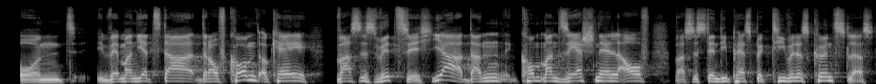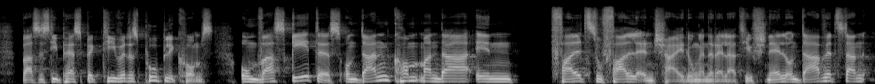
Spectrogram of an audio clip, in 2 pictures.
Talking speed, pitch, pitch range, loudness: 170 wpm, 140 Hz, 120-160 Hz, -20 LUFS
